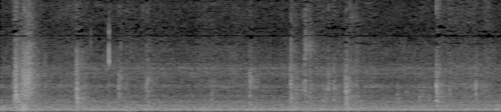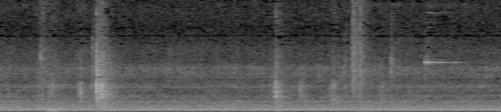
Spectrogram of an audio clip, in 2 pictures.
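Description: Two kittens scuffling around a cardboard scratcher on a tile floor: scattered taps, scratches and soft thumps from paws and claws, the loudest right at the start and about six seconds in, over a steady fan-like hum.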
